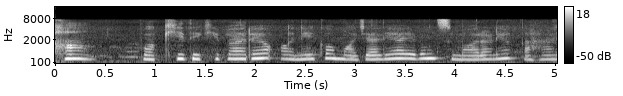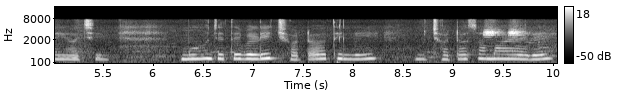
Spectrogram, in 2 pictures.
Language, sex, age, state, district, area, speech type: Odia, female, 30-45, Odisha, Subarnapur, urban, spontaneous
